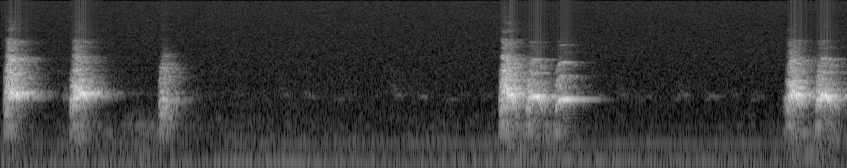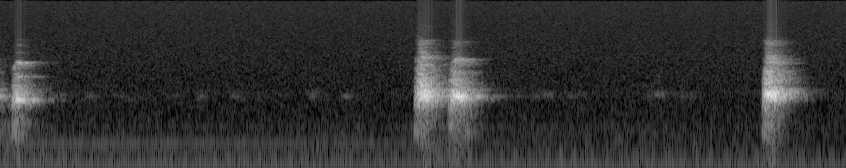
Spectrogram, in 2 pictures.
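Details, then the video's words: Indoor recording of a Sealyham Terrier barking behind a door: clusters of two or three sharp barks with isolated single barks, separated by gaps of several seconds. "Sealyham Terrier Barking Behind Door, Interior"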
